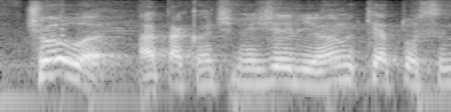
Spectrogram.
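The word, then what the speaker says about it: Shola: quem é o tchola é tchola mesmo que fala olha eu falo porque primeiro ele é nigeriano ele se a o nome dele é assim que se escreve sh o l a aí eu pronuncio dessa maneira é um atacante nigeriano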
